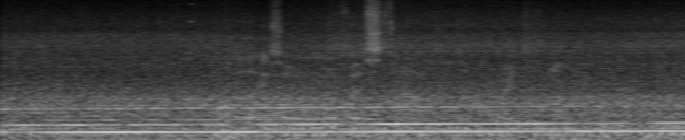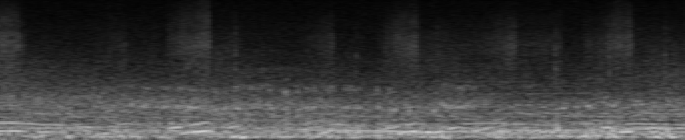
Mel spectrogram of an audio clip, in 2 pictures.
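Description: A racing car engine roars at high revs, holding a steady pitch, then drops as the car slows.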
